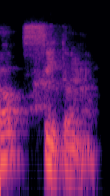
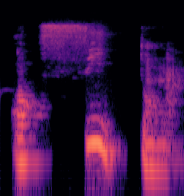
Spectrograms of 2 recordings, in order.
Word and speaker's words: oxítona: A última sílaba é NA, é na. A penúltima é tu. E a antepenúltima é xi. Então, é oxítona.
